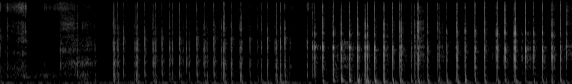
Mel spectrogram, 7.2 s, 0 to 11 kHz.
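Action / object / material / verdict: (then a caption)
scrape / cloth-covered hardcover album / cloth, board / none. Long nails scratch and tap the front and back covers of a dark-green, cloth-covered hardcover album. A soft, bright scratching rustle gives way to a quick, uneven run of about fifty short, dry taps and scratches that stop dead, some with a faint ringing tone near 1 kHz. The whole clip stays quiet and close.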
